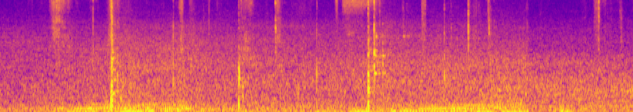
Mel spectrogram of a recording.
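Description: Tennis ball struck by rackets during a point: a sharp pock from the serve about a second in, then further hits and bounces every second or so. A low steady hum runs underneath.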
